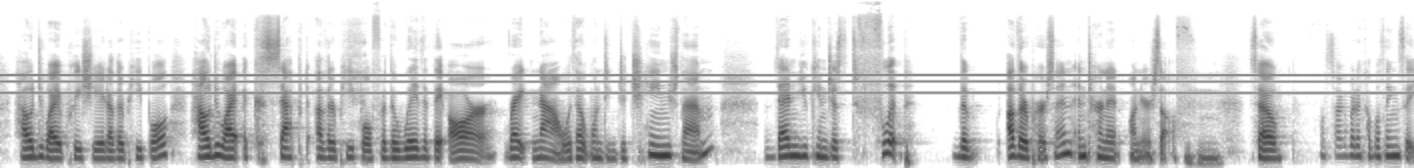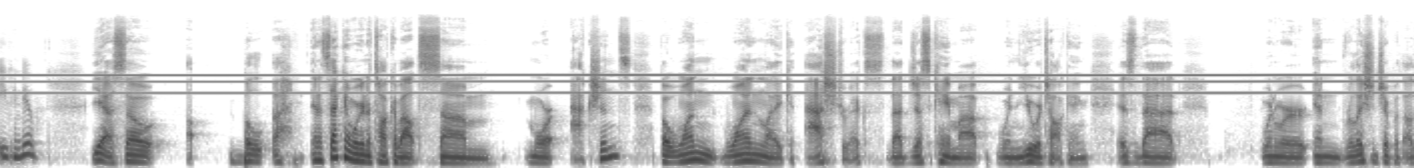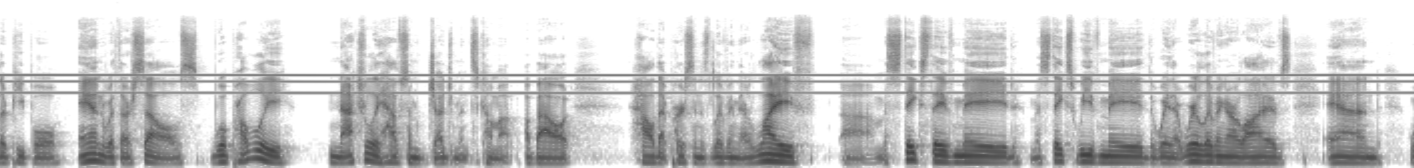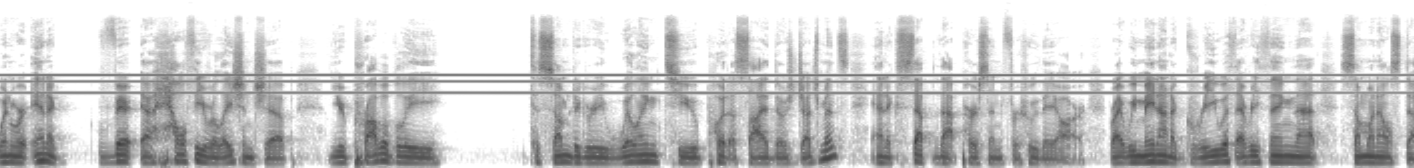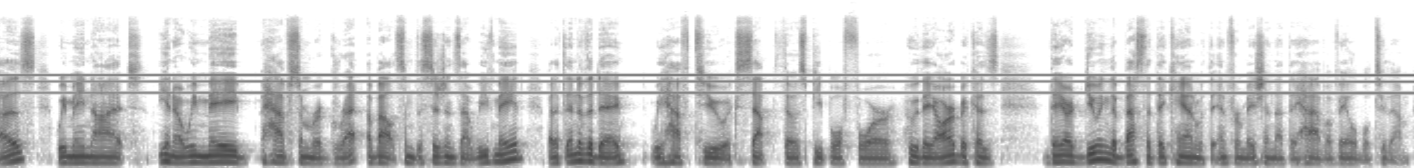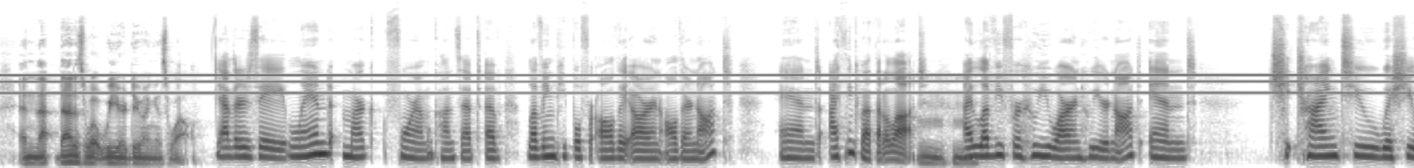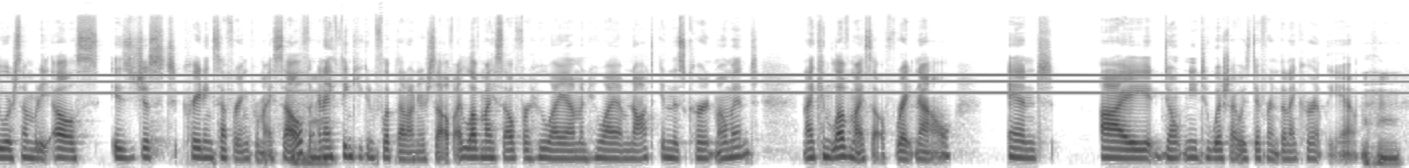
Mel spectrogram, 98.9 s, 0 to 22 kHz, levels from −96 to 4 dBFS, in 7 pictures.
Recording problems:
high-pitched whine; loud; throughout; 4 kHz, 7 dB below the speech

